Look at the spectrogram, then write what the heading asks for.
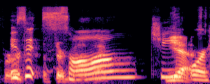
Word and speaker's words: Shang-Chi: pronounced wrong is it song chi or shong chi song chi so there's you leave the h out okay i've heard it's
